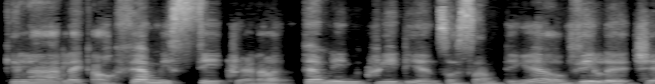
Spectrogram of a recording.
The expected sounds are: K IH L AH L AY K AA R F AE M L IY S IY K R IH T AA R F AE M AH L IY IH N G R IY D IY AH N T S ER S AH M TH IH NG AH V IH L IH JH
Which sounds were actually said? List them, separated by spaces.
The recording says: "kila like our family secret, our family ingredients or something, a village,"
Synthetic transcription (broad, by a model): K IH L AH L AY K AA W F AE M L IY S IY K R IH T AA W F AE M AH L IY IH N G R IY D IY AH N T S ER S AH M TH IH NG AH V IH L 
